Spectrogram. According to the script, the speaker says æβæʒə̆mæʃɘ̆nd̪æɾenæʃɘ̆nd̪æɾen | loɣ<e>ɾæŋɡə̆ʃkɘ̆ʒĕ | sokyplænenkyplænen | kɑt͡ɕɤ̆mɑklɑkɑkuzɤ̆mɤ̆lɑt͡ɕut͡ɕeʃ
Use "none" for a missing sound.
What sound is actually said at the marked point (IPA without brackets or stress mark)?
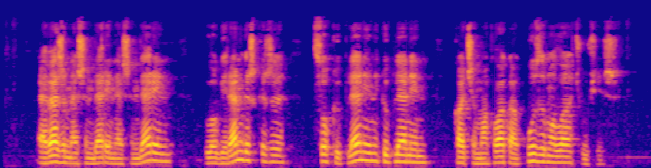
e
